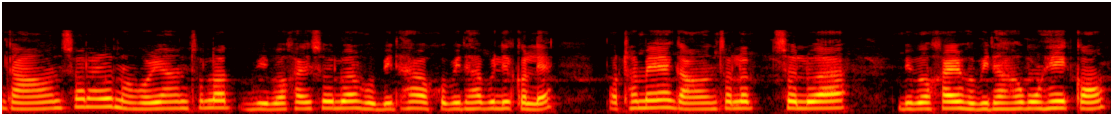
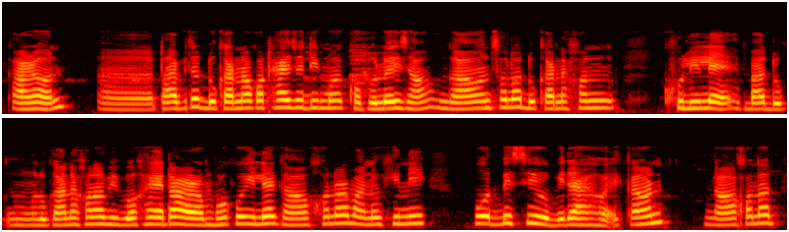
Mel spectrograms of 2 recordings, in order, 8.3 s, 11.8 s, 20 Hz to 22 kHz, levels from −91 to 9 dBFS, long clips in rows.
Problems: none marked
